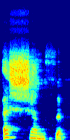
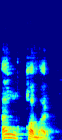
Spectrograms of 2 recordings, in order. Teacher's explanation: Here Ash-Shams, we do not pronounce the Lam, and Al-Qamar, we pronounce the Lam. And let's see on top of the Lam here, Al-Qamar, you can see the sign of sukoon.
